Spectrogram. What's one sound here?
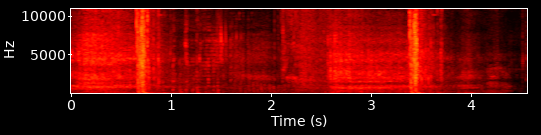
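A gun fires loud single shots.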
